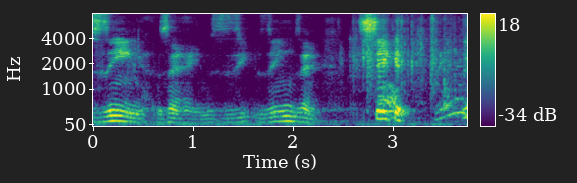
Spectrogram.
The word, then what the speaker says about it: Zing Zang: It's zigzag. Zigzag. No, it's Zing Zang.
